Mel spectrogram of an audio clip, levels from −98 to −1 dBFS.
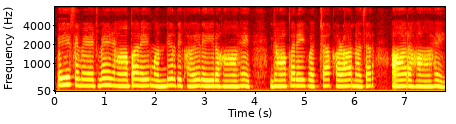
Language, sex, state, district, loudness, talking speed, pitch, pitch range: Hindi, female, Rajasthan, Jaipur, -19 LUFS, 155 wpm, 215 Hz, 205-225 Hz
